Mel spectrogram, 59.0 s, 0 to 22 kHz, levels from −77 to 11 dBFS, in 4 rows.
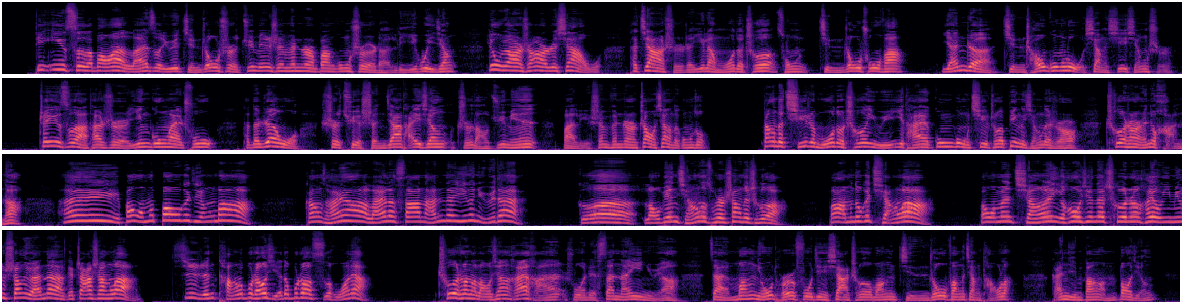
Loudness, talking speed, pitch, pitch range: -20 LUFS, 225 characters per minute, 180 Hz, 150-225 Hz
